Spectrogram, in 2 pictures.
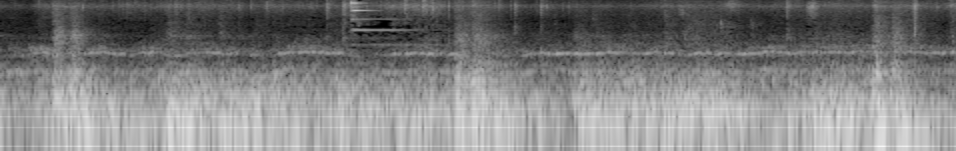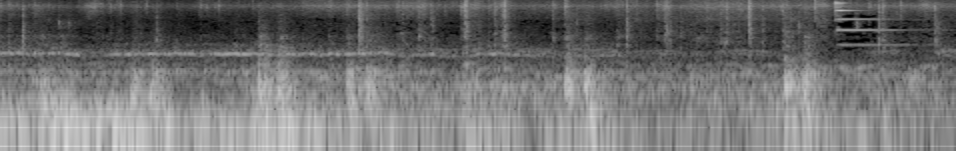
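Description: Electric commuter train running, heard from the driver's cab: a steady low rumble with irregular knocks from the wheels over rail joints and points, and a thin steady whine. Two brief high chirps, about three seconds in and near the end.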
